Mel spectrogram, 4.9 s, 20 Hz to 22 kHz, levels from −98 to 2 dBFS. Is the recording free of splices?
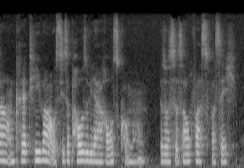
yes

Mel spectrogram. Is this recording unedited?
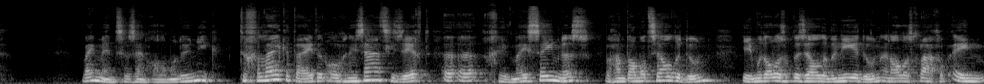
no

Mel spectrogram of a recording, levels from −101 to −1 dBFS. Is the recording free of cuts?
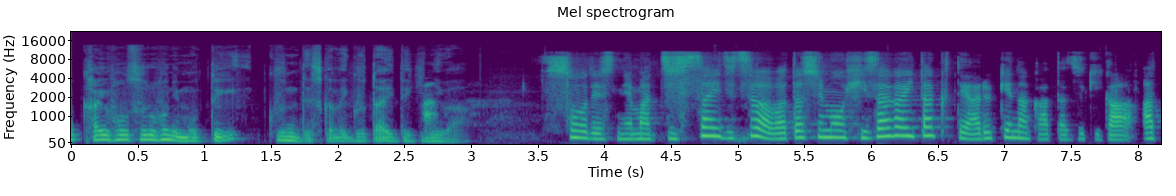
yes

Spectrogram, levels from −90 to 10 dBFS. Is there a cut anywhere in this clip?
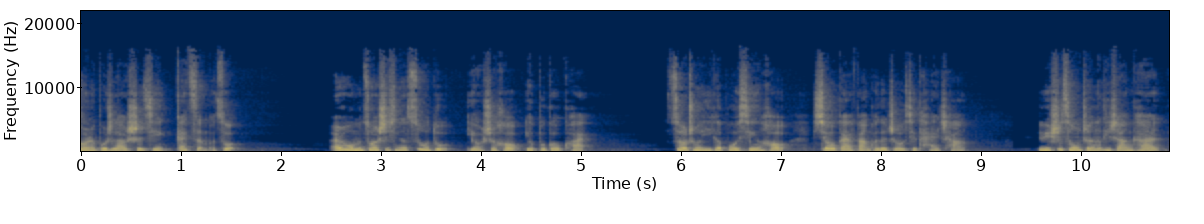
yes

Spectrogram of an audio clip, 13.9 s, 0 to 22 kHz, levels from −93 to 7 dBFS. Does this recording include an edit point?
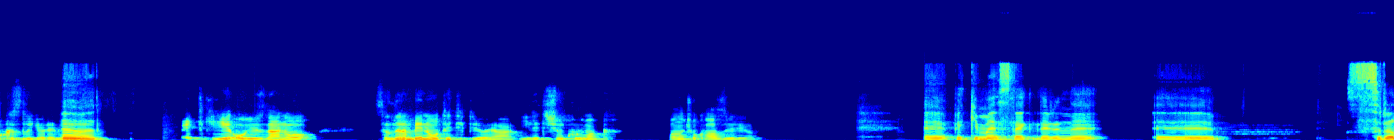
no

